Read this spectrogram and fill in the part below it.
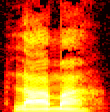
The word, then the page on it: laama: Apatani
